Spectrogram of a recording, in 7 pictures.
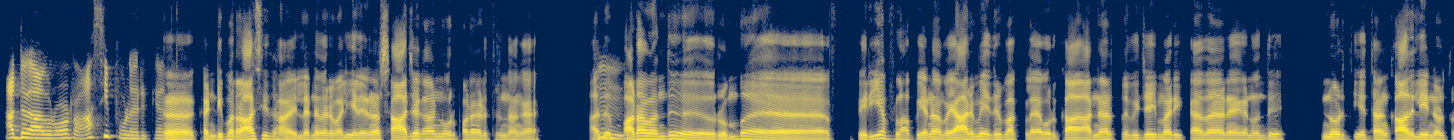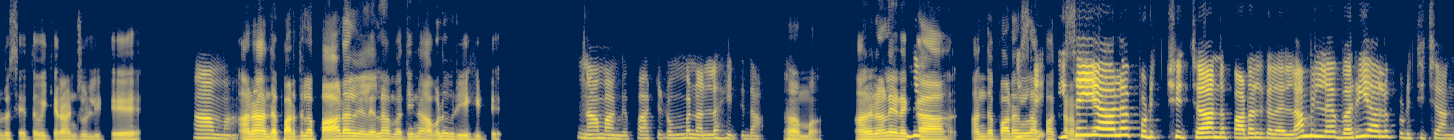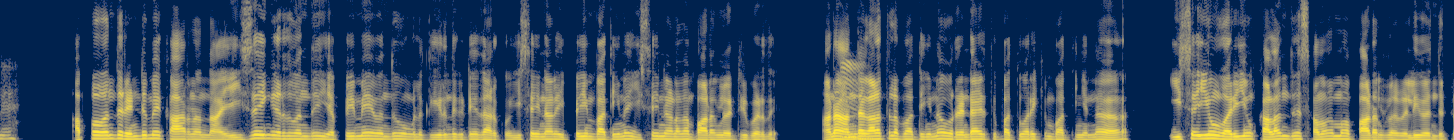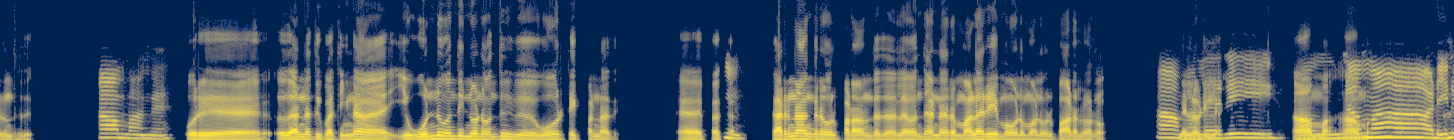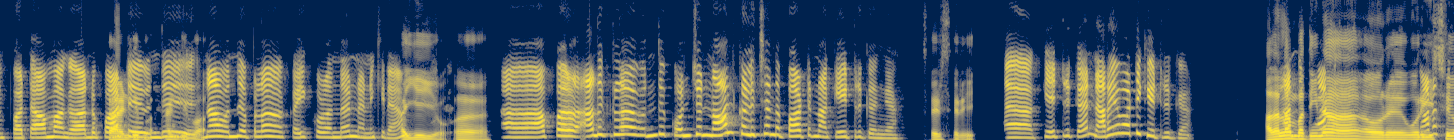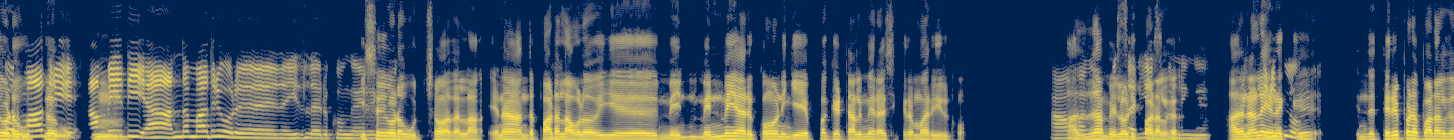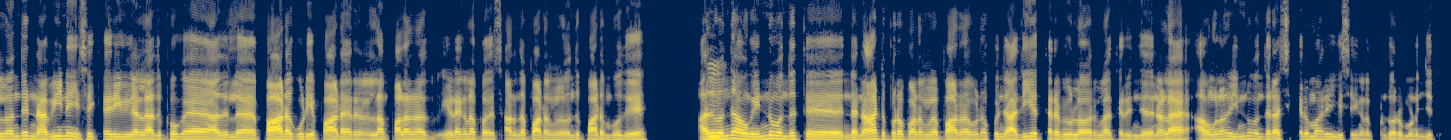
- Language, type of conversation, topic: Tamil, podcast, திரைப்படப் பாடல்களா அல்லது நாட்டுப்புற/வீட்டுச்சூழல் பாடல்களா—எது உங்களுக்கு அதிகம் பிடிக்கும் என்று நினைக்கிறீர்கள்?
- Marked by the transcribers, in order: in English: "ஃபிளாப்"; in English: "ஹிட்"; drawn out: "ஒரு"; singing: "மலரே மௌனமா"; other background noise; "உச்சம்" said as "உச்சோ"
